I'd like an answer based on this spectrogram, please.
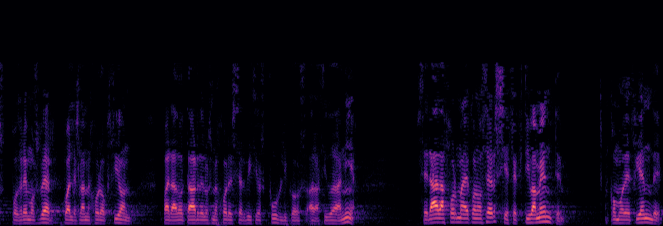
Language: Spanish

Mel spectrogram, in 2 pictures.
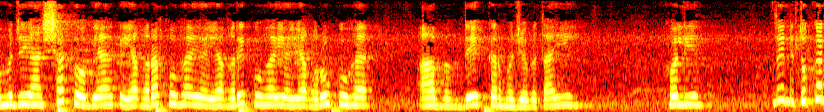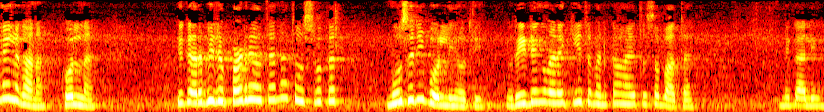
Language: Urdu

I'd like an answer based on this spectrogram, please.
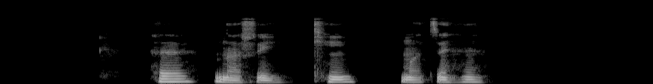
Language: Huautla Mazatec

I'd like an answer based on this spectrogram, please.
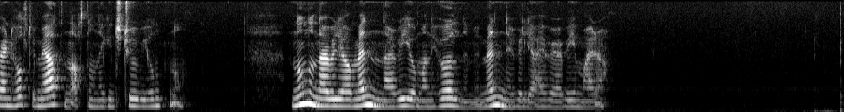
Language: Faroese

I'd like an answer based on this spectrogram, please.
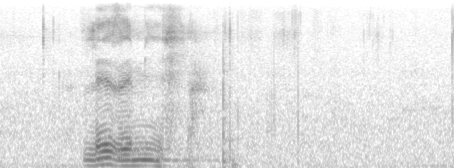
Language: Xhosa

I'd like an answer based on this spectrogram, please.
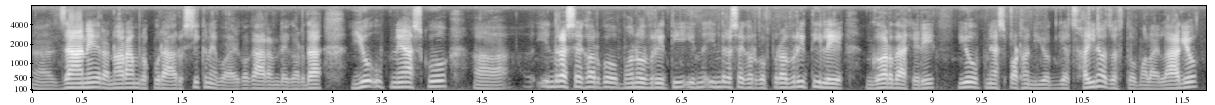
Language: Nepali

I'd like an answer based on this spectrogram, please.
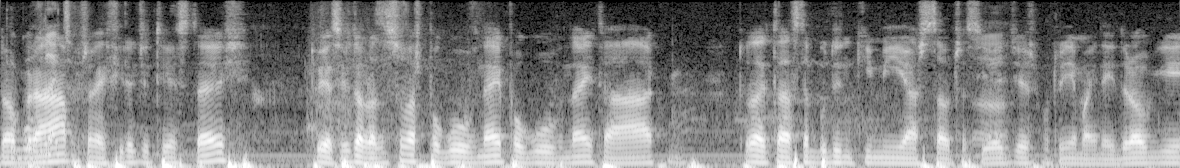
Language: Polish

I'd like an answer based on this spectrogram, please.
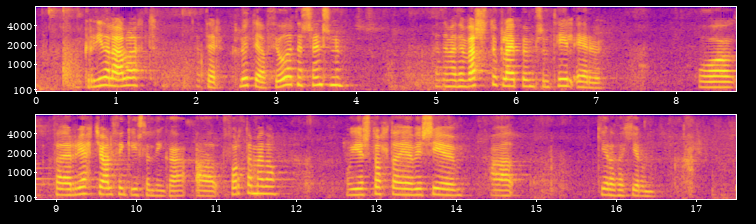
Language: Icelandic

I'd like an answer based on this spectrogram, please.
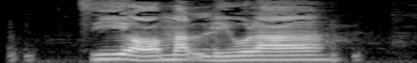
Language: Cantonese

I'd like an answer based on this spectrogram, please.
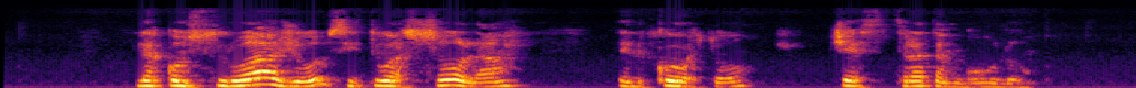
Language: Esperanto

